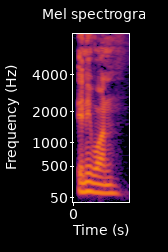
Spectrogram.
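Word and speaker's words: Ny1: Du sagde, den udtales nok Anyone. – Ja, plus E'et foran.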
